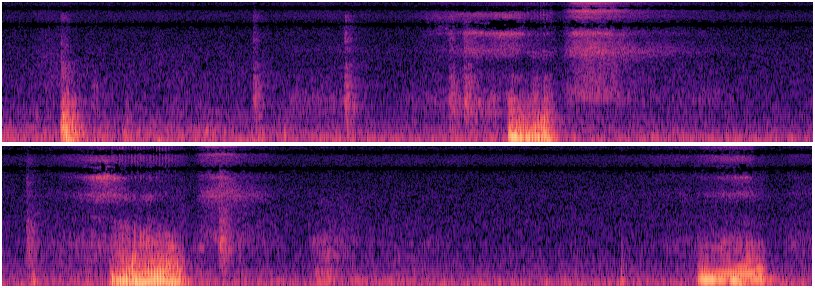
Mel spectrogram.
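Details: A pug puppy sleeping during the day snores in low, rumbling bursts, each breath a few seconds apart.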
